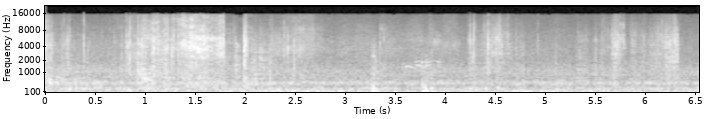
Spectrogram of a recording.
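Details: Many honey bees droning in a hive being inspected on March 10, 2019, a week after a vertical split made with a double screen divider board; a dense low buzz broken by repeated sharp taps and rustling of frames.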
